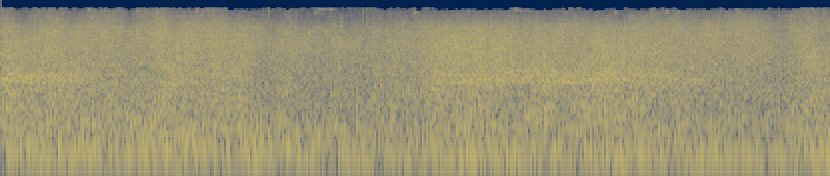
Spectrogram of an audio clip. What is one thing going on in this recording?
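Weapons slash and clang rapidly in a dense, noisy battle.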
